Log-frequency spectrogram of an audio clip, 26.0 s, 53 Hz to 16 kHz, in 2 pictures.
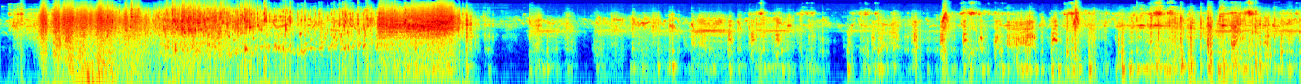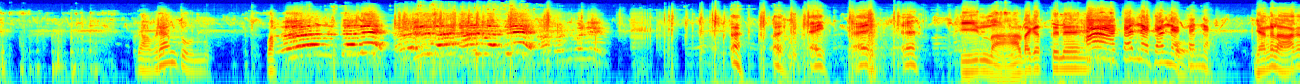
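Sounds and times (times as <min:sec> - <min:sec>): wooden cart clattering: 0:00.2 - 0:02.3
oxen hooves clopping: 0:00.2 - 0:14.4.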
